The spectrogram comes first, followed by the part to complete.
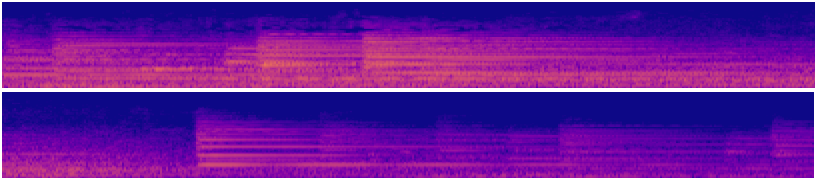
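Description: Church bells struck several times, each strike ringing on and slowly fading; a fresh peal comes in about four seconds in, and the ringing dies away toward the end.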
